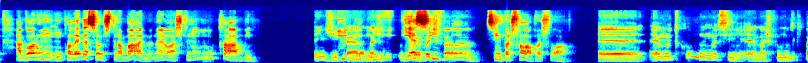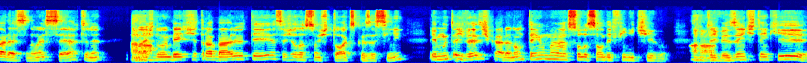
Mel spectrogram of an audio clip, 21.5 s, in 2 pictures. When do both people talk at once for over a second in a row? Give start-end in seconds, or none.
4.5-6.0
